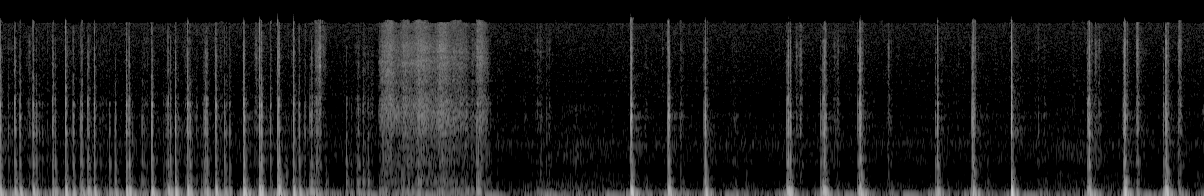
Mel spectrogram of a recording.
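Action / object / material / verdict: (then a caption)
tap / small closed cardboard box / cardboard / none. Fingertips tap on the surface of a small, closed, hollow brown cardboard box held in both hands, making dull, low, hollow thuds that die away almost instantly. A quick, dense run of tapping gives way to a brief soft, airy rustle. Then come slower, evenly spaced, sharper taps.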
